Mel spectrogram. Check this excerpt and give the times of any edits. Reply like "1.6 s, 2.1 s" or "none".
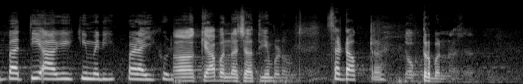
1.7 s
